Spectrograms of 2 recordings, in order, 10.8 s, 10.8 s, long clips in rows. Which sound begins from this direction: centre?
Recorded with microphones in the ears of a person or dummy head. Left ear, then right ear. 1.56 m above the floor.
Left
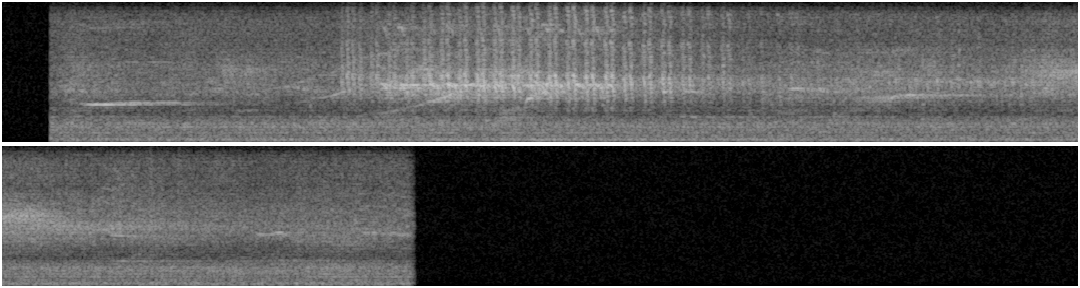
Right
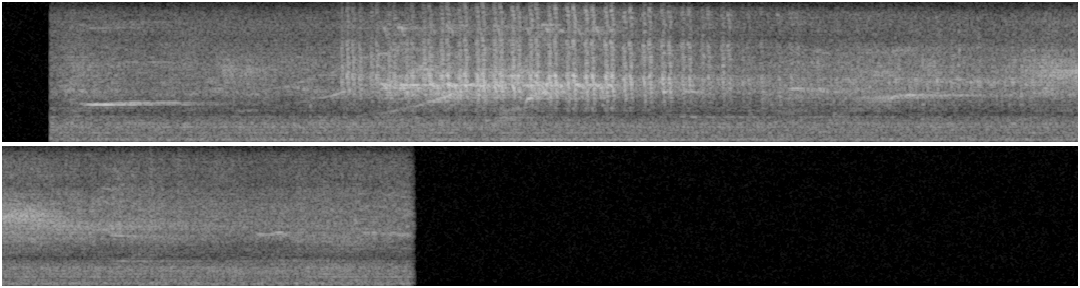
A bird, at 0.2 s.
